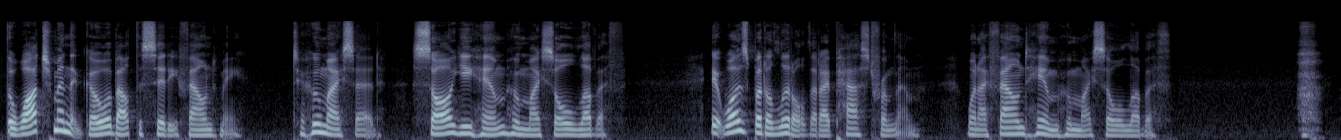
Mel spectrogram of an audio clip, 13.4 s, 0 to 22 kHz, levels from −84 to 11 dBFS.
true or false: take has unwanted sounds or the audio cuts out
true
